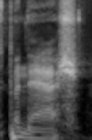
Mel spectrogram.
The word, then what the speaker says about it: panache: I believe it's pronounced panache. – Panache? – No, it's panache. – Oh, okay. Panache.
